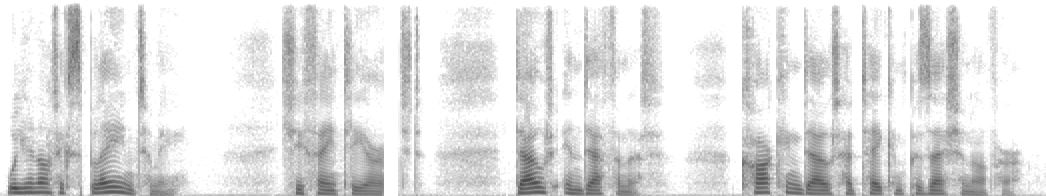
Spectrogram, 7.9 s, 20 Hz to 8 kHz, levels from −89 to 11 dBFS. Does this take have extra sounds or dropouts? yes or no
yes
